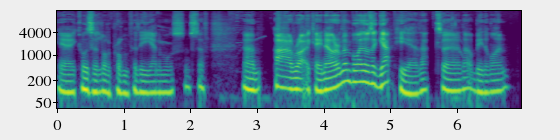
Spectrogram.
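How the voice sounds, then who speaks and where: A British man streams a game in a fairly low, calm voice. He talks casually to his viewers and thinks aloud as he goes, measured and unhurried. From Britain. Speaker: live streamer, host. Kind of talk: casual game commentary while chatting with viewers.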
